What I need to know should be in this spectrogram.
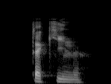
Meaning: tachina
- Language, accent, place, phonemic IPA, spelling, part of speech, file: French, France, Lyon, /ta.kin/, tachine, noun, LL-Q150 (fra)-tachine.wav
